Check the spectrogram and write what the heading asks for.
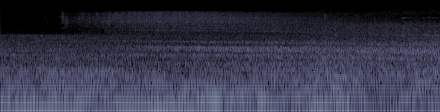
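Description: Intro of a progressive psytrance track: a deep, steady rumbling bass drone with layered sustained tones. A hissing sweep joins the drone about half a second in and fades away before the end.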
